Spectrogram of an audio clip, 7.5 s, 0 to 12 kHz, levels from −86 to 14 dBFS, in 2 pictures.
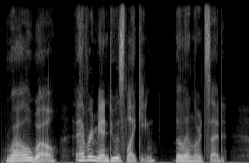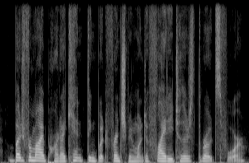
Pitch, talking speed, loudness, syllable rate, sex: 195 Hz, 215 wpm, -18 LUFS, 5.2 syllables/s, female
